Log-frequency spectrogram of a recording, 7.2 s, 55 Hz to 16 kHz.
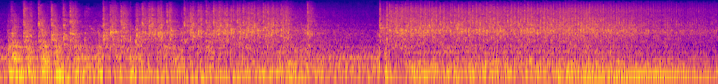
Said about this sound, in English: Some kind of radial engine airplane. You knew it was radial. It's a Bristol Hercules, which was a supercharged 14-cylinder, two-row radial aircraft engine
